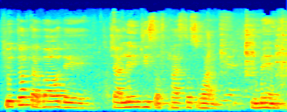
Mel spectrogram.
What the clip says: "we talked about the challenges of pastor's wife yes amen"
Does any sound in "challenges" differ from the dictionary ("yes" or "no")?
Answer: yes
